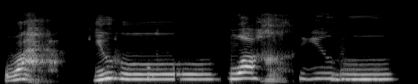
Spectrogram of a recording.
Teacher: it's not coming from the top of your throat, so it's not h sound, but it's coming from the middle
